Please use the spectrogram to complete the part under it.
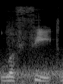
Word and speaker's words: Lafitte: Some say it was first built by the pirate Jean Lafayette. – Really? I don't know. And also, it's pronounced Lafitte, not Lafayette.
